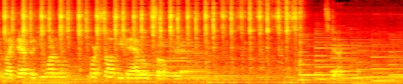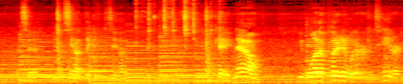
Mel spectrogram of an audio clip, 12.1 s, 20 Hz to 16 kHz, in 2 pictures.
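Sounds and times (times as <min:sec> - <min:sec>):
utensil beating in a metal saucepan: 0:00.0 - 0:04.6, 0:08.1 - 0:09.5.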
